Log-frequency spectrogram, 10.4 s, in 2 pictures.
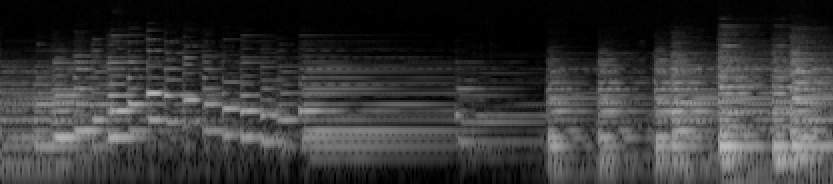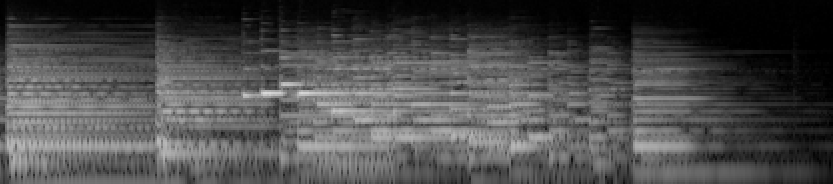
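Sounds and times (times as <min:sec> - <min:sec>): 
piano variations: 0:00.0 - 0:10.3.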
